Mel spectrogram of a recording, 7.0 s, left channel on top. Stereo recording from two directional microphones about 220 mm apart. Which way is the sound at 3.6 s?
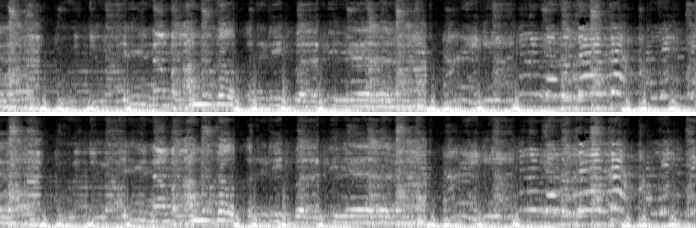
50° left (ahead or behind).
